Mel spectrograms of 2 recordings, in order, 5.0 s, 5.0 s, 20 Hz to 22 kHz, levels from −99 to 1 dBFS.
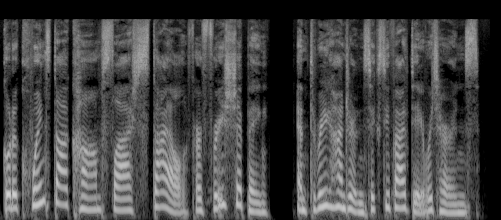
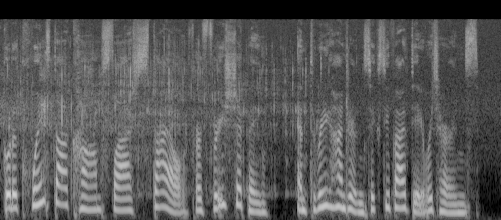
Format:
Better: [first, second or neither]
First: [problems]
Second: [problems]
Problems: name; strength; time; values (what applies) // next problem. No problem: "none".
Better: first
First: none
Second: hiss; noticeable; throughout; 10 dB below the speech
